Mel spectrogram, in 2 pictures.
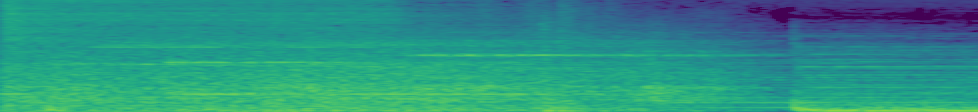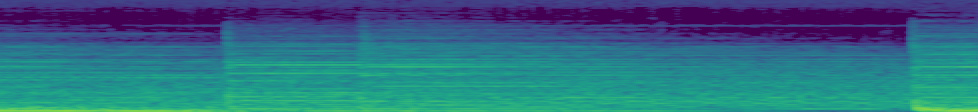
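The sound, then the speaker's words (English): A subway train runs into Shahid Hemadi Station with a loud, steady roar and high metallic whining from the wheels, the sound shifting abruptly a few times. No one speaks. “Shahid Hemadi Station. Oh, here, I have to get off the train.”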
